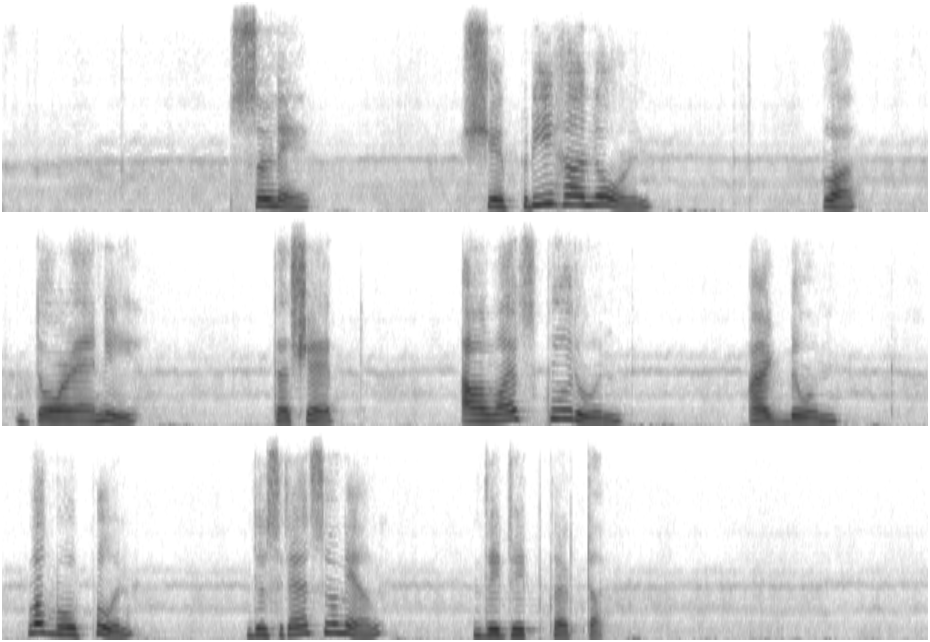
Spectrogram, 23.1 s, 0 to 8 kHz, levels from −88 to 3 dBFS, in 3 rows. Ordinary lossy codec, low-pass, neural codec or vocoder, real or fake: Opus, 24 kbps; 7.2 kHz; codec, 16 kHz, 1 kbps, FunCodec, trained on LibriTTS, 50 frames a second; fake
